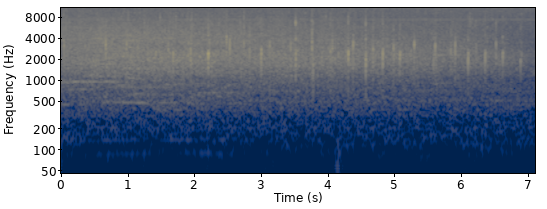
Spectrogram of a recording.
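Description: Audience applause at a 2022 high school graduation ceremony in a fieldhouse, a steady wash of distant clapping from a large crowd that holds even for about seven seconds without talk.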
